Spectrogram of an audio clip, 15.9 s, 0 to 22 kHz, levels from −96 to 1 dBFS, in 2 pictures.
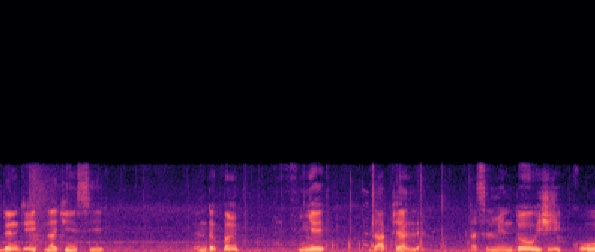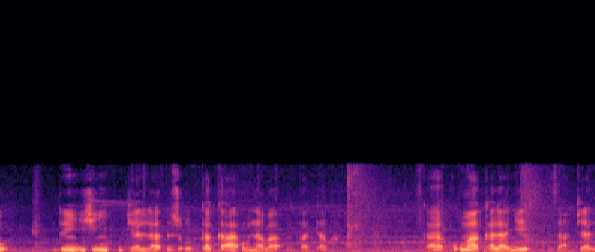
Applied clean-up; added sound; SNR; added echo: none; Run / Train; 20 dB; none.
